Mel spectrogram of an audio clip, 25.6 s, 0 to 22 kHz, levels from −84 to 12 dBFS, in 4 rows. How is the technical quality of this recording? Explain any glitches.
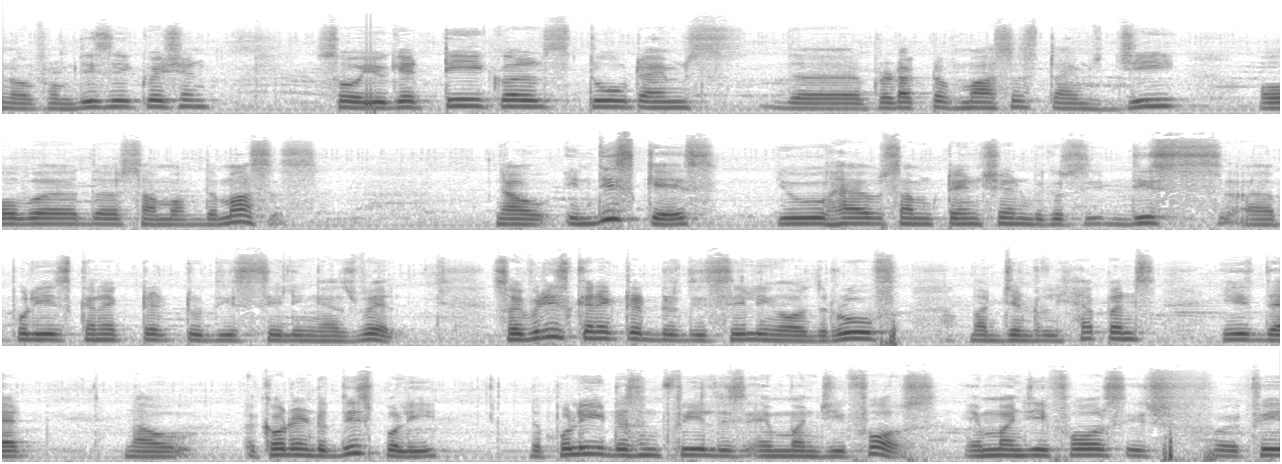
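One glitch stands out. A Bluetooth stutter occurs from 1.82 to 1.86 s. Audio data arrived late or not at all. The receiver replayed its last short slice until data resumed. That gives a brief buzzing repeat. About 41 ms of sound is skipped, which fits two lost packets.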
